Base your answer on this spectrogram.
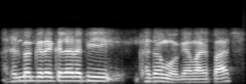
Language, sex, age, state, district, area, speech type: Urdu, male, 18-30, Uttar Pradesh, Gautam Buddha Nagar, urban, conversation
